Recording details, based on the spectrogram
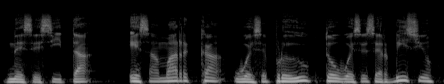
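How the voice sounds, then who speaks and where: A middle-aged man, a commercial voice-over artist talking in an interview, relaxed and repetitive, asking and answering his own questions. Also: medium pitch, measured pace, dry recording, studio quality. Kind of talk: interview, casual explanation.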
